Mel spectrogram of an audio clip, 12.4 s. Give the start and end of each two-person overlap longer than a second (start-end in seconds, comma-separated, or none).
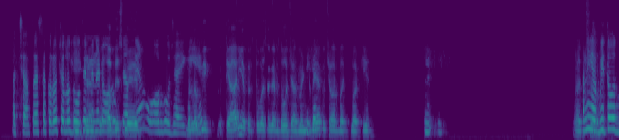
1.4-2.8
